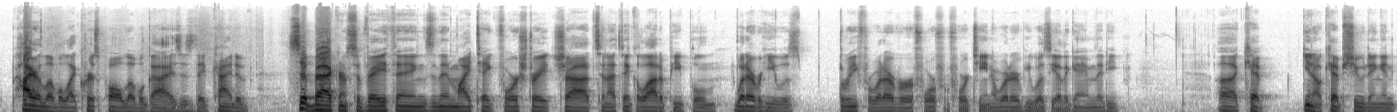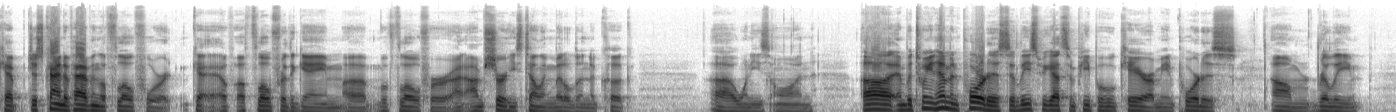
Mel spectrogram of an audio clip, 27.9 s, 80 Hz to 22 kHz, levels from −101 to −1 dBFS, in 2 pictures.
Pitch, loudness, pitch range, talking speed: 110 Hz, -19 LUFS, 100-120 Hz, 230 wpm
